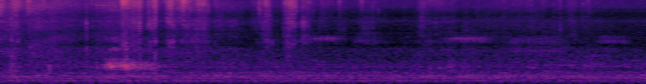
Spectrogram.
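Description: A plastic glove rustles against skin and bedding.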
